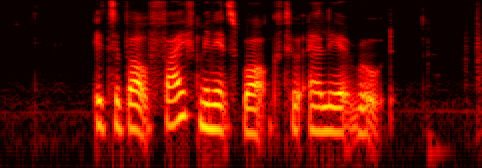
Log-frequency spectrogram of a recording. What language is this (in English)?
English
